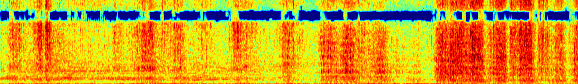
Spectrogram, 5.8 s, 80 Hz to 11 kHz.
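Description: Demolition derby cars' V8 engines revving loud and uneven, pitch rising and falling, with a rush of higher noise joining about four and a half seconds in.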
